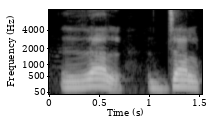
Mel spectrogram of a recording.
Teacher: জালটি জিহ্বার আগা সামনে দুইটি দাঁতের আগা থেকে উচ্চারণ করতে হবে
